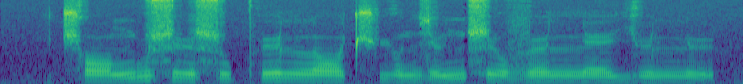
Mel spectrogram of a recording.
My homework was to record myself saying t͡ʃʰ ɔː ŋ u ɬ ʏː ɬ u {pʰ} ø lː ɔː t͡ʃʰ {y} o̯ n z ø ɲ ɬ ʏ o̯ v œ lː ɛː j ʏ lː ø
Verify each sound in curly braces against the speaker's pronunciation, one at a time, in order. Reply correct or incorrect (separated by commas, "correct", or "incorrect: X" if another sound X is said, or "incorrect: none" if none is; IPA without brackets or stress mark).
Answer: correct, correct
